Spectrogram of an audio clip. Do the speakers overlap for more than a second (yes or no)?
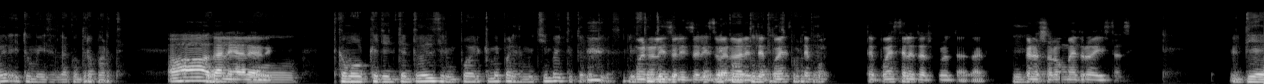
yes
